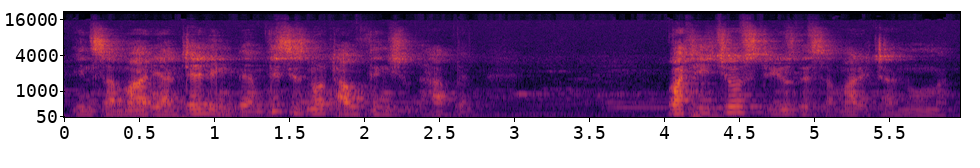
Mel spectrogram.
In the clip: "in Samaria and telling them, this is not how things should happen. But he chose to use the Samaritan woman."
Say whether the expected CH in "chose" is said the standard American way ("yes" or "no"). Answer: yes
